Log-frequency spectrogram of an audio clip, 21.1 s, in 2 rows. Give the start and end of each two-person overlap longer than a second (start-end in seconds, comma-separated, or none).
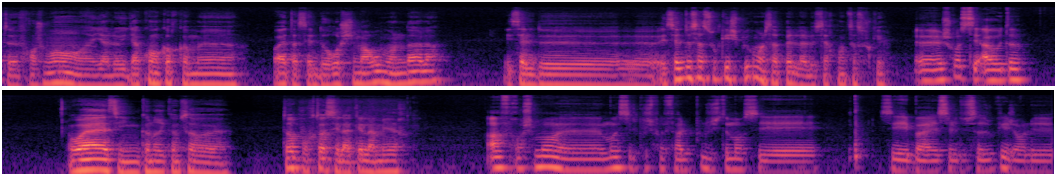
none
